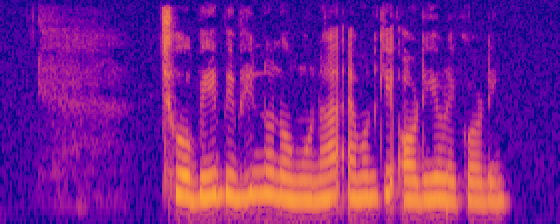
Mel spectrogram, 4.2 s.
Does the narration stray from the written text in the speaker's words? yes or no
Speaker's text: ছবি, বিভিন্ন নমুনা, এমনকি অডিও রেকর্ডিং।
no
